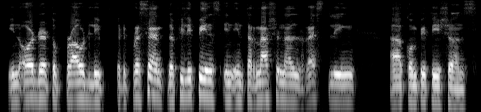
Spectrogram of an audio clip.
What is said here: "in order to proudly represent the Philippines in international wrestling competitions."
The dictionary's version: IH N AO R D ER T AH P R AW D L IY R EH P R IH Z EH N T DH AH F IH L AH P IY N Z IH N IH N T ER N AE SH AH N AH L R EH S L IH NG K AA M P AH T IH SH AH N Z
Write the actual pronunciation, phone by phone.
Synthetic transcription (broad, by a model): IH N AO R D ER T AH P R AW D L IY R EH P R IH S EH N T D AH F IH L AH P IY N S IH N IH N T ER N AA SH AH N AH L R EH S L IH NG K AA M P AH T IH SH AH N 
